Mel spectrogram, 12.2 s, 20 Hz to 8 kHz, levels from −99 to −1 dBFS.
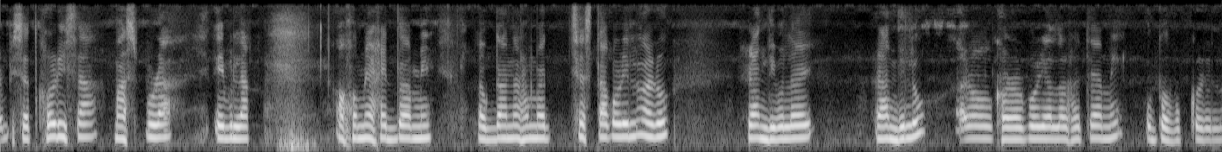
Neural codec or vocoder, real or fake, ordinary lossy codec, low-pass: codec, 16 kHz, 6 kbps, DAC; fake; none; 7.2 kHz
